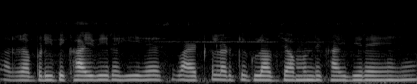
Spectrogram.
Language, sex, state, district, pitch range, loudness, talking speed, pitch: Hindi, female, Jharkhand, Sahebganj, 200-205 Hz, -31 LUFS, 215 wpm, 200 Hz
